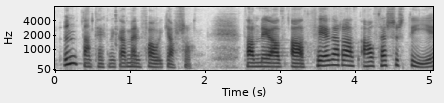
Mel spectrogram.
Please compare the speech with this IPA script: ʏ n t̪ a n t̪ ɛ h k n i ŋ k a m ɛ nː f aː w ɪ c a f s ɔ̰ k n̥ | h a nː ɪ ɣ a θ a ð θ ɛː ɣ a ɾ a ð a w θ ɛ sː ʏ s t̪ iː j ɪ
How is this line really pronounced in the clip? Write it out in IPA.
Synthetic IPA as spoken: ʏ n t̪ a n t̪ʰ ɛ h k n i ŋ k a m ɛ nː f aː w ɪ c a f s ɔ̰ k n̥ | θ a nː ɪ ɣ a ð a ð θ ɛː ɣ a ɾ a ð a w θ ɛ sː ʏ s t̪ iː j ɪ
